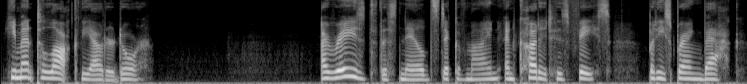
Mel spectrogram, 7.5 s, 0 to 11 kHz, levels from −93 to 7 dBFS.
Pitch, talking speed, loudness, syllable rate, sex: 220 Hz, 185 wpm, -20 LUFS, 5.0 syllables/s, female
